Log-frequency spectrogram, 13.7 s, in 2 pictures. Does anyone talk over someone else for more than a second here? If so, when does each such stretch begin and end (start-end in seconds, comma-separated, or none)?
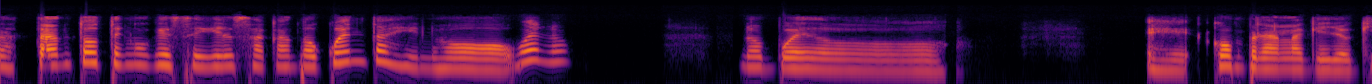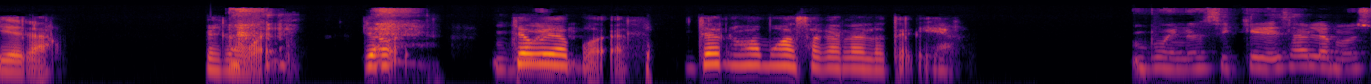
none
